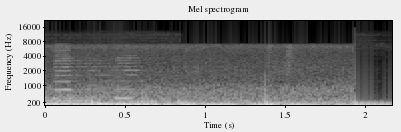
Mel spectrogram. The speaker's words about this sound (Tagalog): Nagawa pang bumusina na mag-asawa sa amin bilang hudyat na aalis na sila bago nila pinatakbo ang sasakyan.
